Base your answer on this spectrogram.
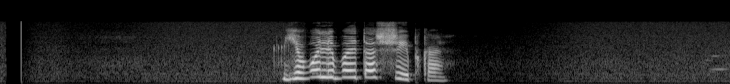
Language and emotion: Russian, neutral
